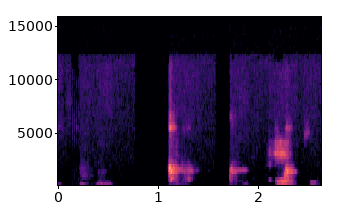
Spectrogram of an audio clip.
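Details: Brief low hums and short squeaky wordless vocal bursts, repeated, illustrating simple vocal tics (humming) in tic disorder / Tourette syndrome, shown in a pediatric neurology teaching talk.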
